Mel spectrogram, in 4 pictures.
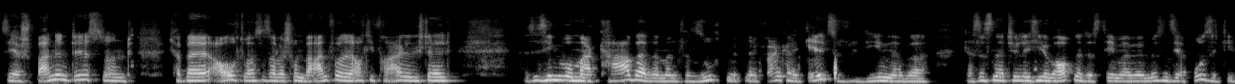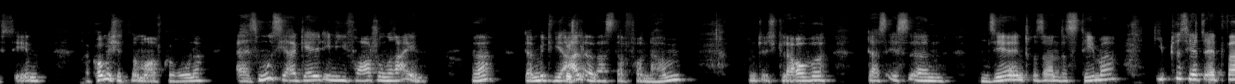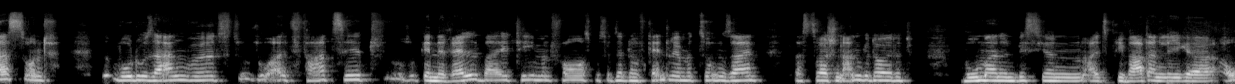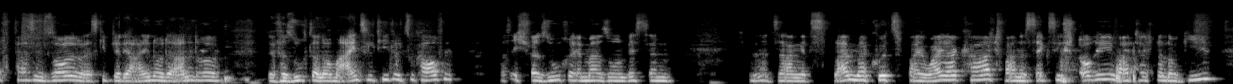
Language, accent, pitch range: German, German, 165-200 Hz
